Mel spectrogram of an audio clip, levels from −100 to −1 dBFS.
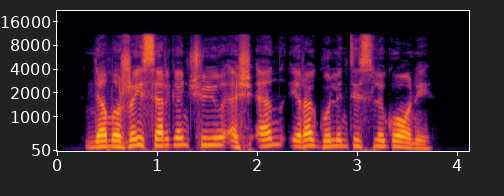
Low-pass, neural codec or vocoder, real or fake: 10.8 kHz; none; real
